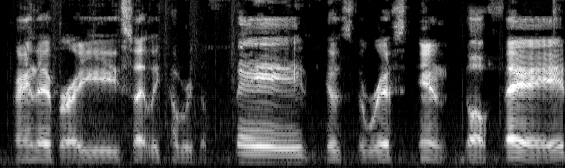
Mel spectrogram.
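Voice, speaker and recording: Against noticeable background noise, a man speaks at a fairly slow pace with a very deep, low pitch. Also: ordinary pitch variation. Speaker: gaming youtuber. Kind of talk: let's play commentary. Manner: soft-spoken.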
